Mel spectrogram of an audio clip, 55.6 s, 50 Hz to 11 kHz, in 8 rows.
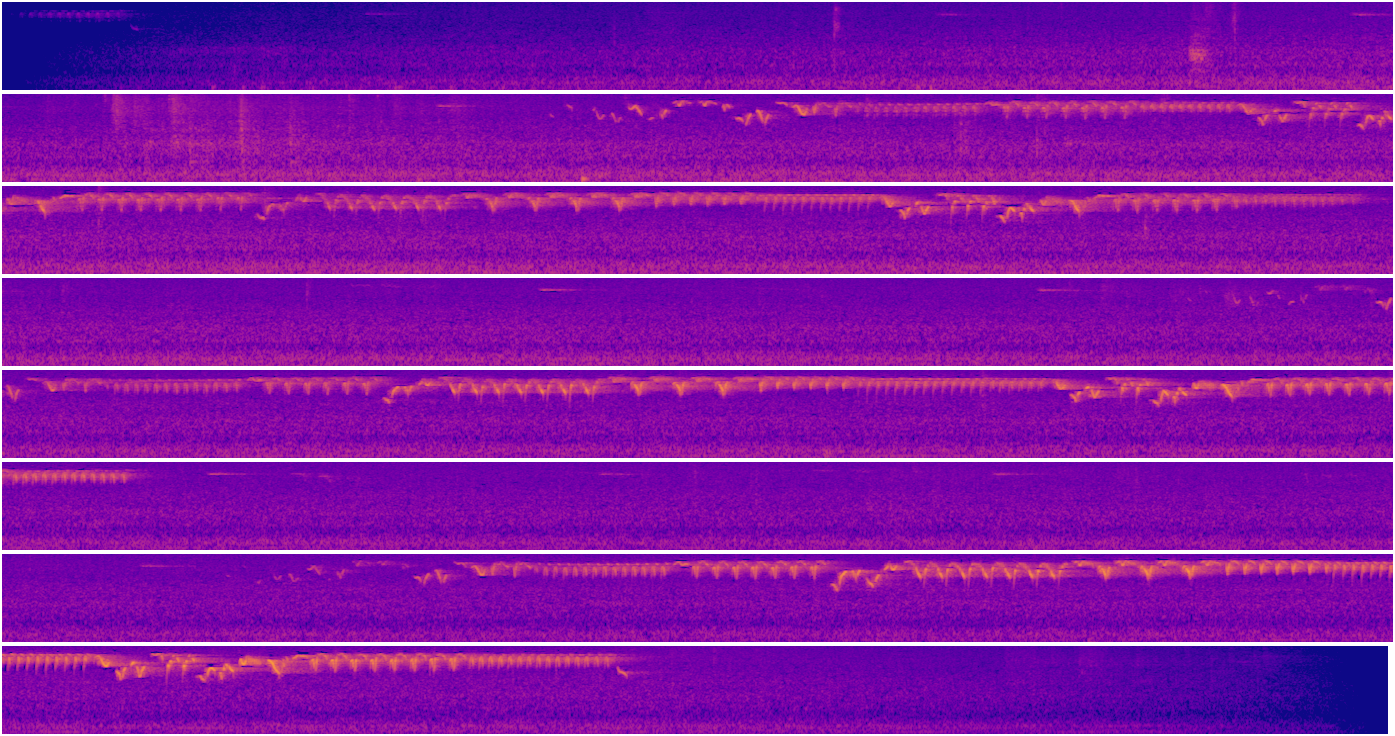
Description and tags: The recording was made on April 13th, 2008 in Butano State Park, San Mateo County, California, USA.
